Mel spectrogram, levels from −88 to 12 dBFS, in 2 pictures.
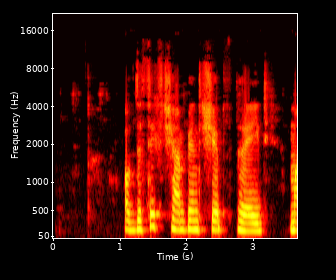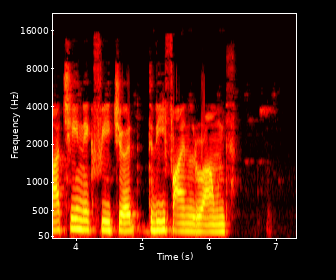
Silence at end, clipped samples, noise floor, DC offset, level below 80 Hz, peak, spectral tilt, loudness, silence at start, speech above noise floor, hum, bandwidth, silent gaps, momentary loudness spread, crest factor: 0.95 s; under 0.1%; -55 dBFS; under 0.1%; -54 dBFS; 0 dBFS; -6 dB/octave; -14 LUFS; 1.05 s; 41 dB; none; 14.5 kHz; none; 6 LU; 14 dB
